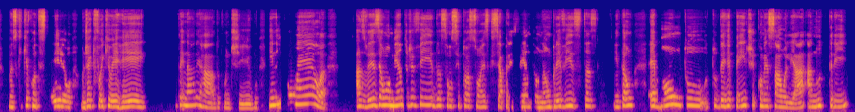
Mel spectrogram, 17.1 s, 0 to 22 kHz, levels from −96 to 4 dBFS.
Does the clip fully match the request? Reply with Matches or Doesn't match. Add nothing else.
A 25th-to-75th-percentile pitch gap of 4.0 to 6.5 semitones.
Doesn't match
